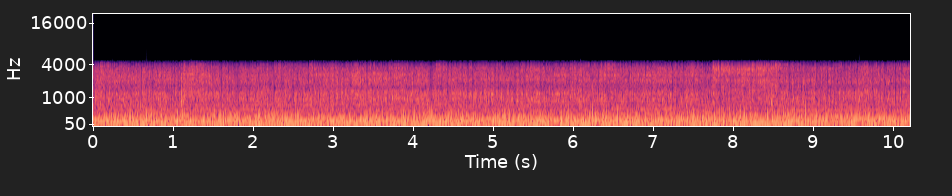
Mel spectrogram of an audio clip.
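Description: Black metal band playing live, loud and unbroken: a dense wall of distorted electric guitars and drums.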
